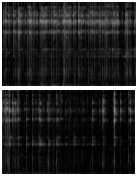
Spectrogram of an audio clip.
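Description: Fingertips and nails rapidly tap and scratch the textured body of a clear, hollow, empty cut-glass decanter with a diamond pattern. The taps come fast and unevenly, giving short, bright glassy clinks with a steady high ring over a low, dull rumble, and each hit dies away almost at once.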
